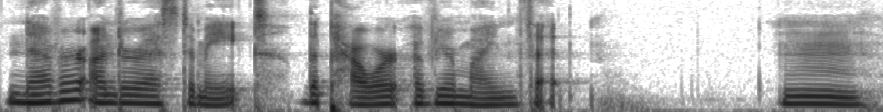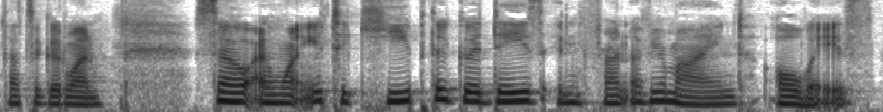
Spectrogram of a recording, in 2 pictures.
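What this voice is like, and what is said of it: Weak, fading voice. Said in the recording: “my voice is kind of trying to go away because of all of this pollen floating around ... My allergies are killing me right now”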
